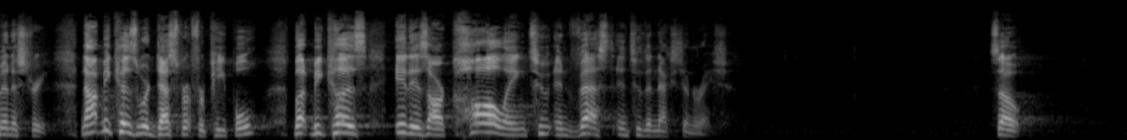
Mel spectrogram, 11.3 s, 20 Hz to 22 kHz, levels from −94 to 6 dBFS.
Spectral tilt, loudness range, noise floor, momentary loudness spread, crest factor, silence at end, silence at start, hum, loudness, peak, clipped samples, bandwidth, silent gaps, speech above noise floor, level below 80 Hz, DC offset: -0.5 dB/octave; 13 LU; -79 dBFS; 17 LU; 24 dB; 1.1 s; 0 s; none; -31 LUFS; -12 dBFS; under 0.1%; 17 kHz; none; 46 dB; -88 dBFS; under 0.1%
